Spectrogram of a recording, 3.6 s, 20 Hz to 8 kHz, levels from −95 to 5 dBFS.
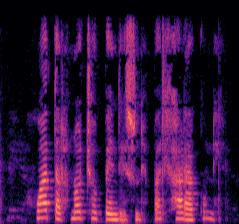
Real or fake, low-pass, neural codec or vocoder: real; 7.2 kHz; none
